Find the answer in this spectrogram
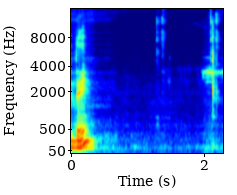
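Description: A short spoken word ends, then near silence broken by a faint single computer mouse click about a second later and another sharper click at the very end.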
